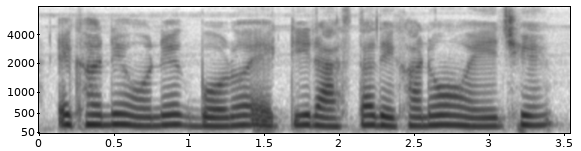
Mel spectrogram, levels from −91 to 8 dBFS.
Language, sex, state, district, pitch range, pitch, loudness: Bengali, female, West Bengal, Alipurduar, 205-230 Hz, 220 Hz, -14 LUFS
